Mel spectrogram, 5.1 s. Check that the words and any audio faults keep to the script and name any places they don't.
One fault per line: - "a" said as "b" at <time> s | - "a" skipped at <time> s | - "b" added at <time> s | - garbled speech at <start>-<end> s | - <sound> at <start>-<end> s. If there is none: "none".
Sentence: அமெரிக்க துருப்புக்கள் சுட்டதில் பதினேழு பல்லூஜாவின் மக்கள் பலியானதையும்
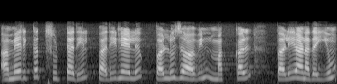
- "துருப்புக்கள்" skipped at 0.6 s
